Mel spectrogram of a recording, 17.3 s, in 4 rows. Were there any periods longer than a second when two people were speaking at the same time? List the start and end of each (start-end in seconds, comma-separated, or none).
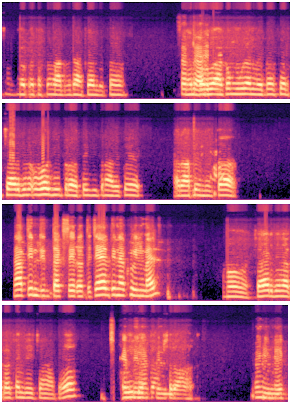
none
